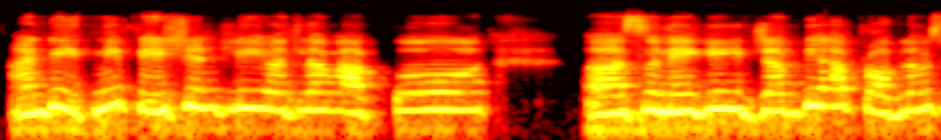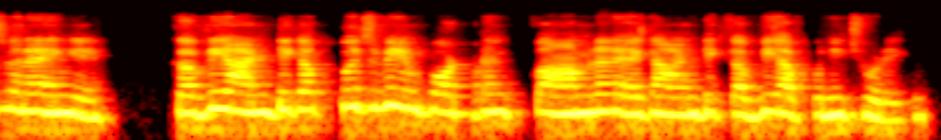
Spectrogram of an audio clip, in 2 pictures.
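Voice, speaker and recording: A woman in her thirties from India shares her own story before a seated audience at a support circle. Her voice sits somewhat high, and she tells it candidly and chattily, with laughs breaking in often. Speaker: cancer survivor sharing her story. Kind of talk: personal testimony at a support circle.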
